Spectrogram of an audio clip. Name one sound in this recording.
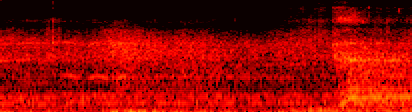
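Large wings beat with deep, heavy whooshes.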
